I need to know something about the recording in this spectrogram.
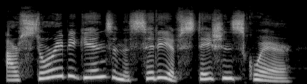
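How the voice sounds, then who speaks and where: Woman as a lively, highish storybook narrator. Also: normal speed, no echo. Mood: poised, storytelling. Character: storybook narrator, poised and festive. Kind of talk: scripted narration in a fan radio play. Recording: faint music behind.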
